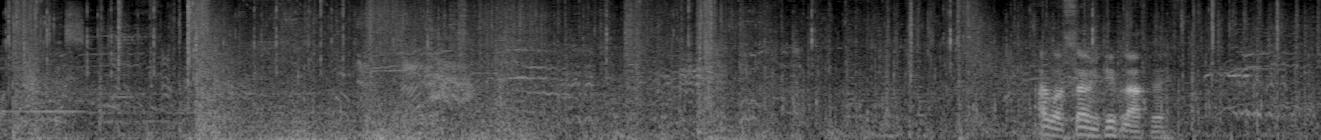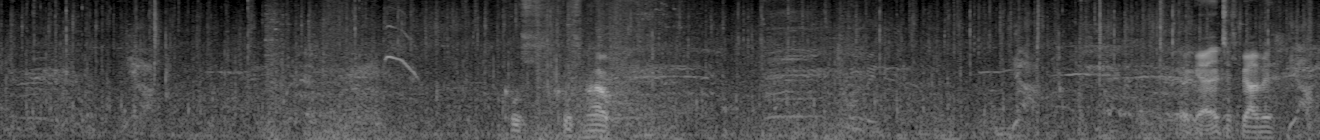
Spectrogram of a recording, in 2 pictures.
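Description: Horse hooves clop steadily on a street.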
